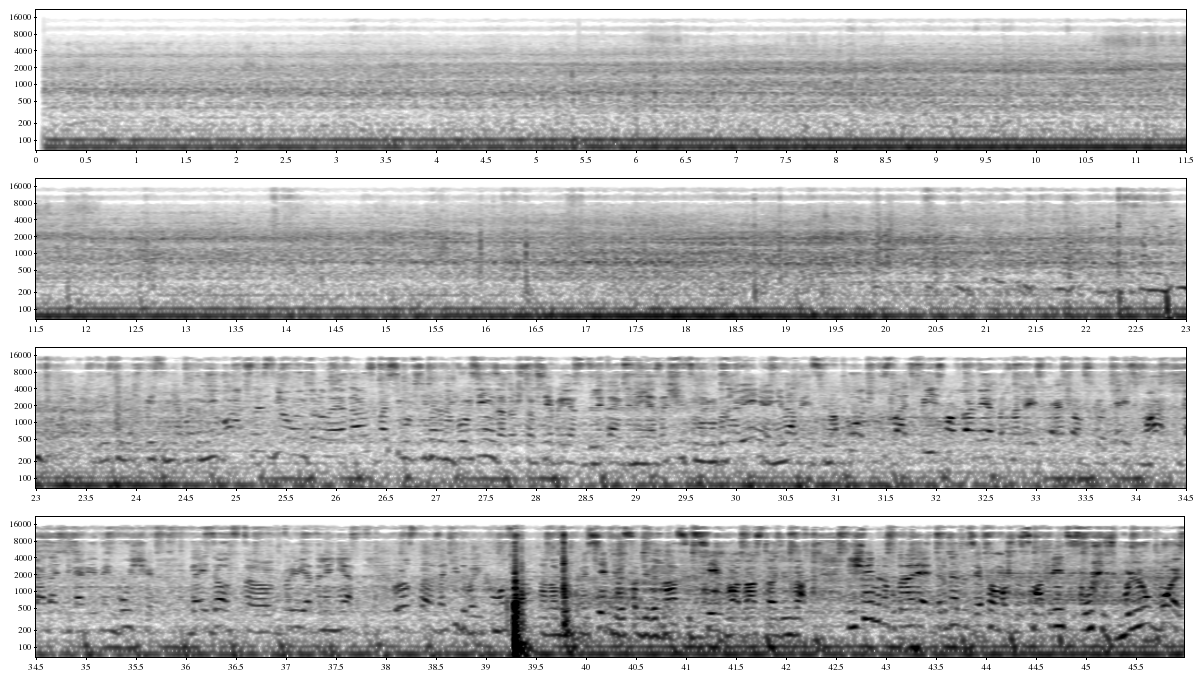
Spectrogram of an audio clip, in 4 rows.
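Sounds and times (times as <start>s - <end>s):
diesel van engine idling: 0.0s - 45.9s.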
